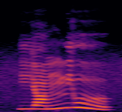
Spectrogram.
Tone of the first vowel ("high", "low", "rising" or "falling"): rising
